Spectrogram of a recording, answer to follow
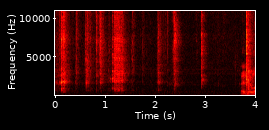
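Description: Razor-blade box cutter slicing into packaging: a few short scraping cuts, the longest about a second in, with small clicks between them.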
